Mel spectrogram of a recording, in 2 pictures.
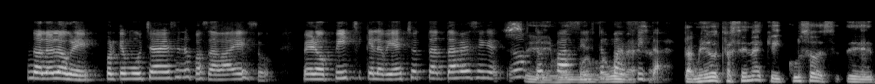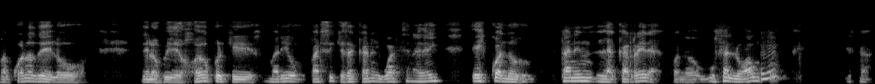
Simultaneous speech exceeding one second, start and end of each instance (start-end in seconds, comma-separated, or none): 5.1-6.5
